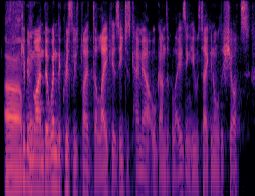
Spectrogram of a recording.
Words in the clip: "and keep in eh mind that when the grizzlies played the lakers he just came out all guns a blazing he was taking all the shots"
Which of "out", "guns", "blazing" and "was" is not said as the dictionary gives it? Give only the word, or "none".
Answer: none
